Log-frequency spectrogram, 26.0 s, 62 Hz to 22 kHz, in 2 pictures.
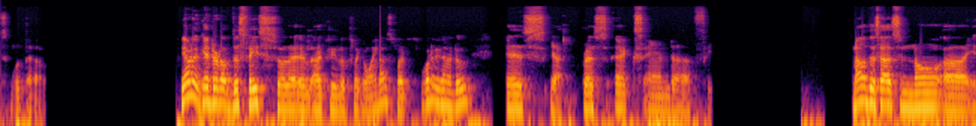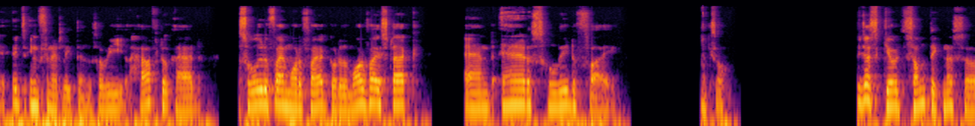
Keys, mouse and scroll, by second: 0.6-0.9 middle drag, 1.8-2.1 middle drag, 2.5 shift+middle click, 3.2 click, 3.8 Tab, 4.7 3, 5.0 click, 7.5 x, 9.7 click, 10.1 middle click, 10.9 shift+middle click, 11.9 Tab, 13.1-13.8 middle drag, 15.9-21.8 drag, 22.9-24.5 drag, 25.3-25.7 middle drag.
